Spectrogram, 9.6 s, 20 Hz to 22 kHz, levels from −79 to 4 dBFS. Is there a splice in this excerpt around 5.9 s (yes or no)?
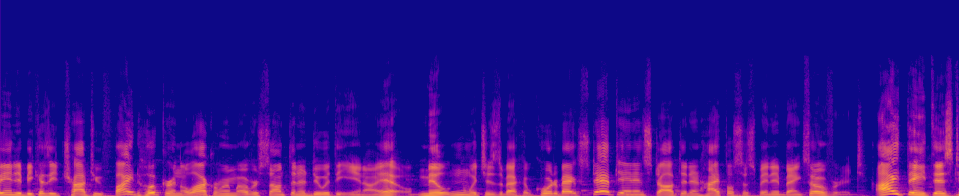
no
